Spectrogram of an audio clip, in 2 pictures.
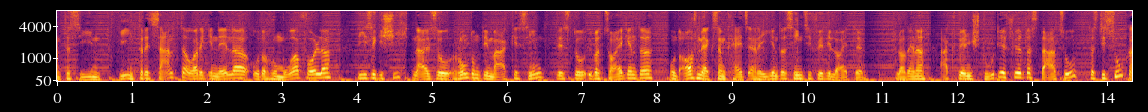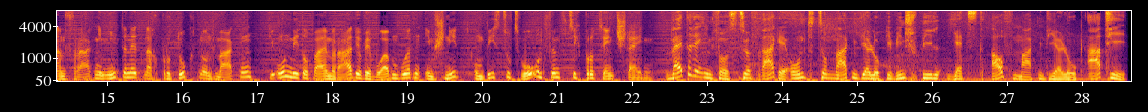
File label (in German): Radiowerbung; MarkenDialog; Radiowerbung fuer Marken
